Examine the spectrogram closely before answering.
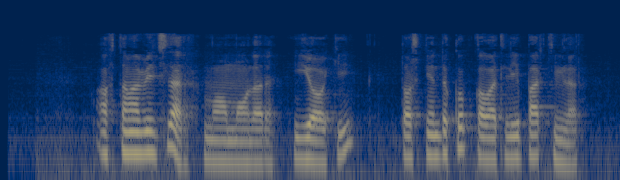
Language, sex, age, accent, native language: Uzbek, male, 25-34, Toshkent viloyati, Uzbek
